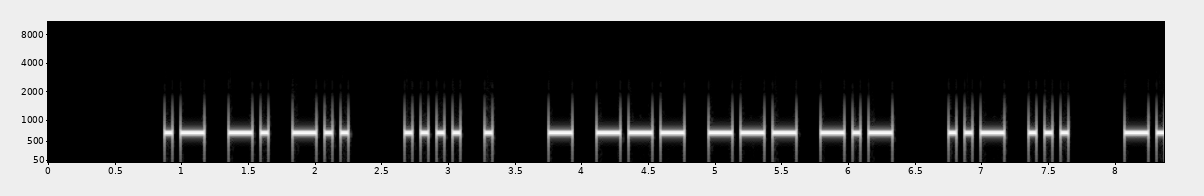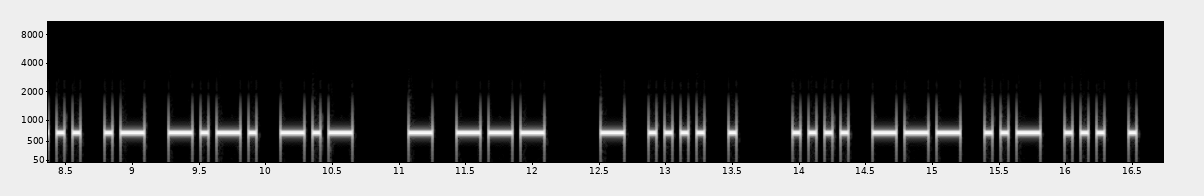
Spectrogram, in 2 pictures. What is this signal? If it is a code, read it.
Morse code, heard as a keyed tone, about 20 wpm, 700 Hz. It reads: AND HE TOOK US BACK TO THE HOUSE
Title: Sentences from Top 1500 Words 20wpm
